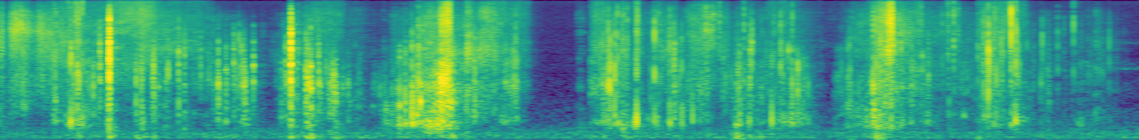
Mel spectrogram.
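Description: Thin newsprint pages of an open newspaper, including a puzzle page, are flipped and smoothed by fingertips and long nails. The result is bright, crinkly rustling that comes in bursts, with sharp crisp snaps at the page turns and short quiet gaps between.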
